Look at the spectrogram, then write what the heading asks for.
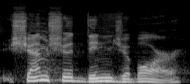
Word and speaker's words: Shamsuddin Jabbar: His name is Shamsuddin Jabbar, but it's Sham Sudden Jab Bar. Like, does that have anything to do with COVID?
